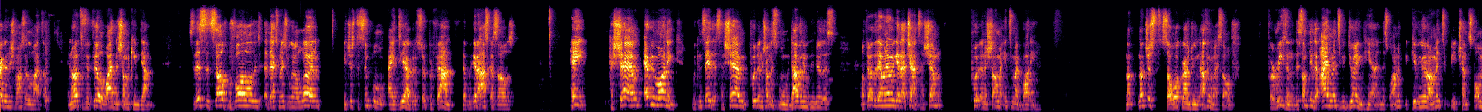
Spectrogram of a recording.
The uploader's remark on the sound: Daily Zoom Shiur.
